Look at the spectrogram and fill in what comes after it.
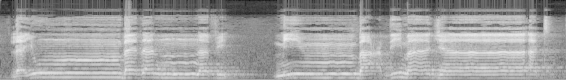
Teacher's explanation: walaupun nun, seolah-olah nun tu dah ditukar kepada mim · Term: iqlab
